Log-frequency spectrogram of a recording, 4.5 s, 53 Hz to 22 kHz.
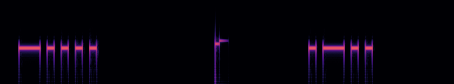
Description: Morse code, heard as a keyed tone, about 17 wpm, 700 Hz. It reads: 6 L
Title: Single Letter-Number Alt 17wpm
